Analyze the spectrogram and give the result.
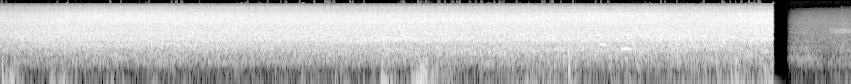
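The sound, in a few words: small creek water cascade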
